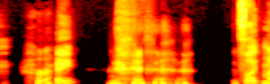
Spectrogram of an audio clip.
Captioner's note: laughs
